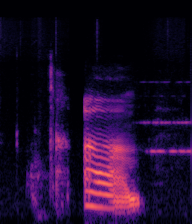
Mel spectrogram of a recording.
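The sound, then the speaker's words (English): A telephone rings with a buzzy electronic ringtone, a strong tone held for about half a second and then fainter steady notes. Brief softer sounds come just before it. “I don't know where that phone is.”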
